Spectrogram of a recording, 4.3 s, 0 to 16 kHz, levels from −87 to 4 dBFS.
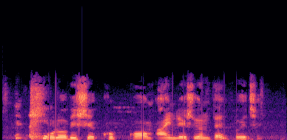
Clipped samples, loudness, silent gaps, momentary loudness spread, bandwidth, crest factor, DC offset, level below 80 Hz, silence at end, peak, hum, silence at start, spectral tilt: under 0.1%; -14 LUFS; none; 9 LU; 7.6 kHz; 14 dB; under 0.1%; -50 dBFS; 0.4 s; 0 dBFS; none; 0.2 s; -4.5 dB/octave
